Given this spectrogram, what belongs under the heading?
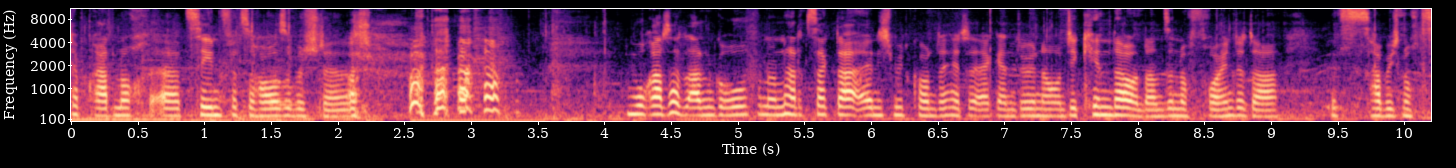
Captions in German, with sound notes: Ich hab grad noch zehn für zu Hause bestellt. (Lautes Lachen) Murat hat angerufen. Da er nicht mitkonnte, hätte er gern Döner. Und die Kinder. Und dann sind noch Freunde da.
